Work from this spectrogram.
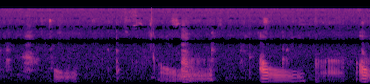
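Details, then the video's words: Casper, a pet Chihuahua being asked to talk, gives several drawn-out, grumbling, whine-like vocal bursts, the louder ones with a rich harmonic, talking-like tone around five seconds in, separated by short pauses, with a person's voice nearby. "Casper the talking chihuahua"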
